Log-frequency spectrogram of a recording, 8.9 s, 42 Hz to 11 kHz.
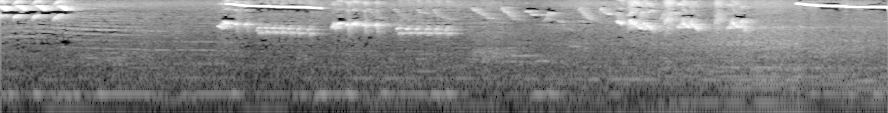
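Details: Female orange-headed thrush whistle used as a lure for other birds: high whistled phrases and rapid chattering notes around 2-8k, some thin clear whistles sliding down, with a low steady hum underneath.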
